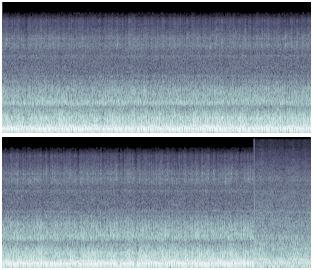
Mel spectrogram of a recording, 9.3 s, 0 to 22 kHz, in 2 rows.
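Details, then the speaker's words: 1000+ HP MK4 Supra drag car (big turbo, 4" exhaust, ProEFI standalone ECU, base tune) starts once fuel pressure is restored after wiring fixes; strong, even engine note, no stumble, tick or miss. Normal running. "So now we have fuel pressure. All right. Sounds nice. Oh my goodness. It sounds so good."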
